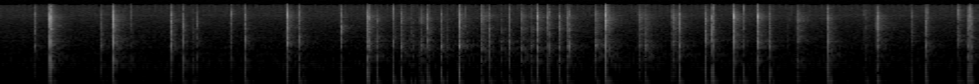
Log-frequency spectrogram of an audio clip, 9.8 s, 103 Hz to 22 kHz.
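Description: Long nails tap quickly and irregularly on the front cover of a small, hollow plastic Nintendo 3DS game case for Fantasy Life, making about 47 sharp taps. Each tap is a dry, bright click that stops instantly with no ring, some louder and some lighter, over a faint, steady background hiss.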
